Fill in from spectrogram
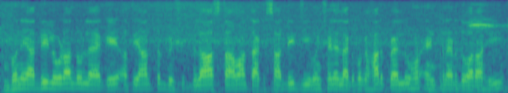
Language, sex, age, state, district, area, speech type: Punjabi, male, 18-30, Punjab, Hoshiarpur, rural, spontaneous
